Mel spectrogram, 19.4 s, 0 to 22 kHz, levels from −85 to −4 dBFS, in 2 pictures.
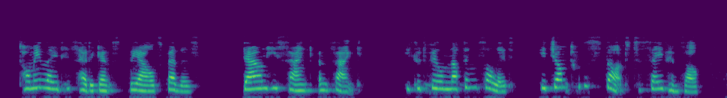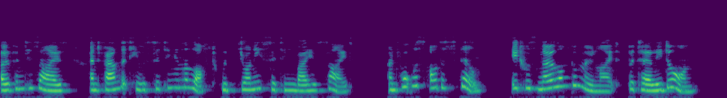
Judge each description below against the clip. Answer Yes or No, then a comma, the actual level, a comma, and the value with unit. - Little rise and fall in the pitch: No, average, 5.3 semitones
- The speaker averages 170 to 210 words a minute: Yes, average, 180 wpm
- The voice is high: Yes, very high, 255 Hz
